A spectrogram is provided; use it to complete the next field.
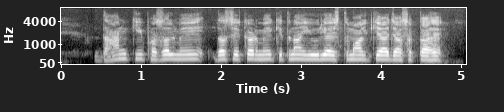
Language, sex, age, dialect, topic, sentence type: Hindi, male, 36-40, Garhwali, agriculture, question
